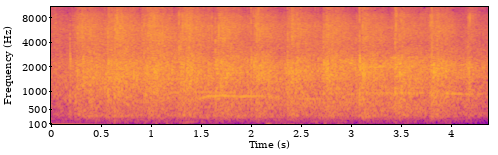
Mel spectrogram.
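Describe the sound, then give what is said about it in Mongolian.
Audience applause in a Sydney theatre after the full Mongolian morin khuur ensemble's first performance there: dense, even, sustained clapping that holds steady throughout. “Энэ бол Сиднейн дүүрийн театрт Монголын морин хуурийн чуулга бүрэн бүрэлдэхүүн нэрэ анх удаа тоглоход нийт үзэгчдийн илэрхийлж байгаа сэтгэл хөдлөл.”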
